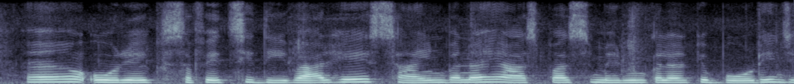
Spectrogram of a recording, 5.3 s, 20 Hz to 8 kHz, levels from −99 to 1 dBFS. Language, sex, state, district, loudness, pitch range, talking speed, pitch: Hindi, female, Jharkhand, Sahebganj, -21 LUFS, 205-230 Hz, 190 wpm, 215 Hz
